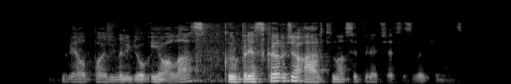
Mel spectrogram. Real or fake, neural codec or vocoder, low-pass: fake; codec, 16 kHz, 4 kbps, FunCodec, trained on LibriTTS, 50 frames a second; 7.2 kHz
